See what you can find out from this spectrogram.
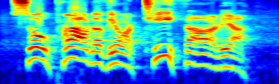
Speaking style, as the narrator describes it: the captain shouted

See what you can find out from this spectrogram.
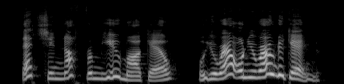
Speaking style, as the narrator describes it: snapped Mistress Bradley

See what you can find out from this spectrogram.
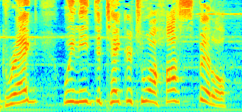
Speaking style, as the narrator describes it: the two women clutched her tightly and begged her to wake up

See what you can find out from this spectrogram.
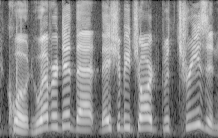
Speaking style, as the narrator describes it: Trump yelled

